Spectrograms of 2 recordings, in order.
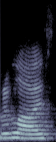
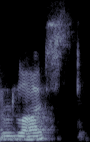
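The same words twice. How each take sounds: First: The word ends without a final d sound. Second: The word ends with an audible d sound. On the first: The speaker calls it wrong. "Not realized" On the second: The speaker calls it right. "but realized"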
